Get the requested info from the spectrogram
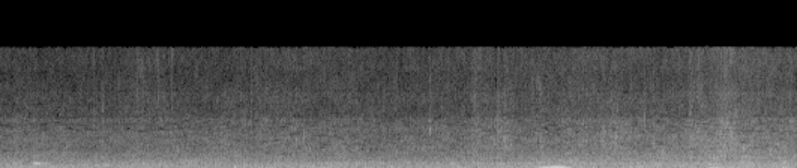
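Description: Shallow running water rushing and splashing steadily around a man's boots as he wades through it in rubber waders. A short voice sound breaks in a little past halfway.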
